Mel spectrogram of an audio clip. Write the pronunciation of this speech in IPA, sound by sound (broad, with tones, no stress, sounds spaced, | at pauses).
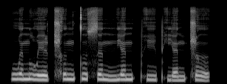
w ə˥ n l w e˧˥ ɪ̯ ʈ͡ʂʰ ɤ˥ ŋ t̪ u˥˧ s ə˥˩ n n̪ j ɛ˥ n pʰ i˧˥ pʰ j ɛ˧˥ n ʈ͡ʂ ɤ˥˩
